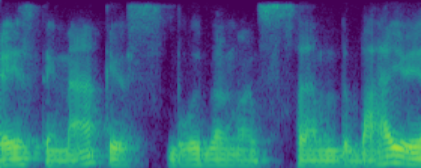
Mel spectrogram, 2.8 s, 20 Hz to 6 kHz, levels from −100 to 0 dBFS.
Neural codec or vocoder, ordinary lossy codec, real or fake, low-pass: codec, 24 kHz, 6 kbps, HILCodec; Opus, 32 kbps; fake; 5.4 kHz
